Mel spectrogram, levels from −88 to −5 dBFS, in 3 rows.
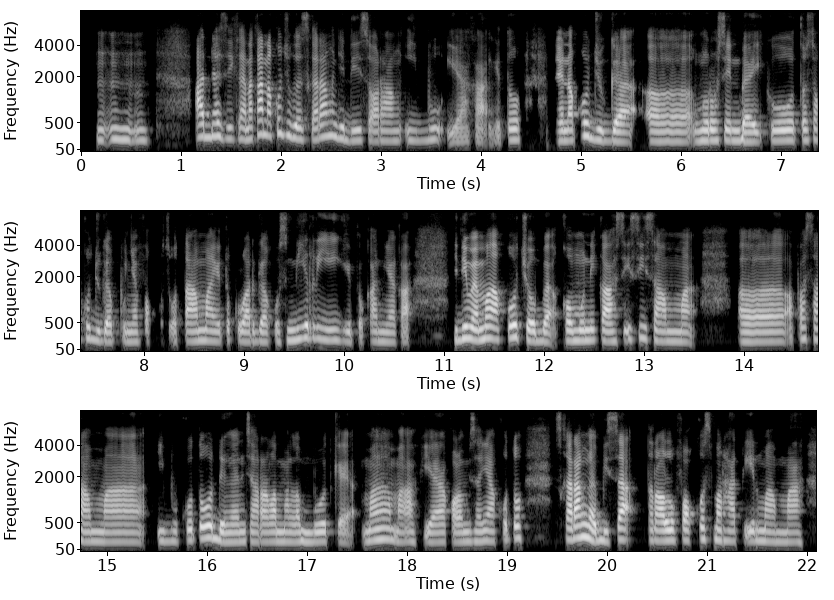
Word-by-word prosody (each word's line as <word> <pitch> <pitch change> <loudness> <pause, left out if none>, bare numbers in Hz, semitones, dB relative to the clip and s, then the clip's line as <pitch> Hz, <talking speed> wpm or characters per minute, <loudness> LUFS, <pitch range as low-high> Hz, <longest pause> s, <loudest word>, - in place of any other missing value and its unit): Mhm 180 +2 -6 0.2
mhm. 175 +2 -7 0.5
Ada 235 +2 +3
sih, 200 - -6
karena 195 0 0
kan 275 -1 +5
aku 295 - -5
juga 235 -5 0
sekarang 230 +6 -1
jadi 175 -3 -2
seorang 170 0 -3
ibu 175 +2 -8
ya 80 0 -6
Kak, - - -4
gitu 185 0 -2 0.4
dan 170 +1 +1
aku 250 - +1
juga, 165 -4 +1 0.2
eee, 160 -1 0
ngurusin 175 +1 +1
bayiku, 160 +2 +1
terus 180 0 -4
aku 205 +3 -3
juga 165 -2 0
punya 155 0 -5
fokus 475 - -12
utama 165 +1 +1
yaitu 175 - -8
keluargaku 155 -1 -1
sendiri 185 +1 -2
gitu 160 - -7
kan 160 - -4
ya 155 - -3
Kak. - - -1 0.4
Jadi, 180 +4 +1
memang 190 +3 +6
aku 215 +4 +3
coba 165 -4 +2
komunikasi 170 -1 +2
sih 210 +1 -5
sama, 160 -2 0 0.4
eee, 160 0 +3
apa - - -6
sama 155 -4 +1 0.2
ibuku 165 +1 -6
tuh 215 +1 +5
dengan 155 -1 +1
cara 155 -1 +1
lemah 155 -1 +1
lembut 160 0 0
kayak, - - -5
"Ma, 185 +3 +3
maaf 155 -1 -1
ya 155 0 +1
kalau - - +2
misalnya 165 +1 -1
aku 165 - -5
tuh 210 - +1 0.4
sekarang 210 +4 +7
enggak 180 - +5
bisa 170 +3 +4 0.2
terlalu 175 0 +6
fokus 180 +2 0
merhatiin 165 -1 -1
Mama, 155 -1 -1
170 Hz, 175 wpm, -25 LUFS, 160-185 Hz, 0.5 s, sekarang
